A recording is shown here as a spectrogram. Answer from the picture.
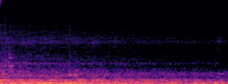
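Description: A loud, steady low rumble with a low hum, slowly fading: the sound bed of an animated end graphic.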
